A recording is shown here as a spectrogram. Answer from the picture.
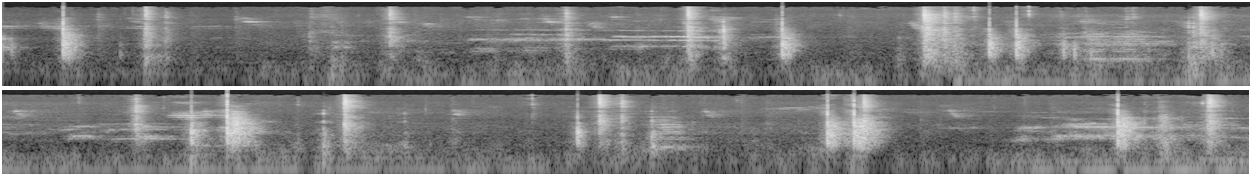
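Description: Hands folding a gauze-wrapped herbal leaf poultice and pressing it on a metal tray: scattered light clicks and knocks of the tray and hands against the table, with cloth handling.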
